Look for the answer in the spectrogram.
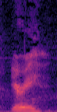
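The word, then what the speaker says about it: Urie: Dude, Brandon Erlein, or how you pronounce his last name? Yuri.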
